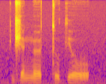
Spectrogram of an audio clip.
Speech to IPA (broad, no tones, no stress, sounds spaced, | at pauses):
d͡ʒ ɛ ŋ œ tː u kʲ o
